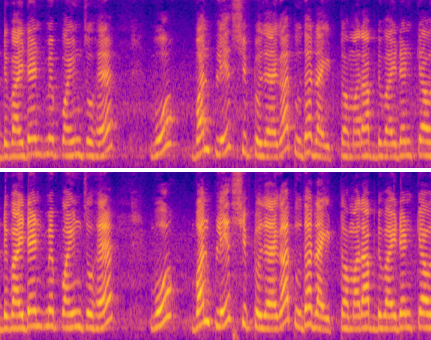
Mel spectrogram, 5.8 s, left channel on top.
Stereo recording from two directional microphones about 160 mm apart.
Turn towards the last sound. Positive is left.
turn(degrees=-45)  # may be behind; listen again after turning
